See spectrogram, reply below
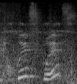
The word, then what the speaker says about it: Hwith: Am I saying that right? Hwith? – Yeah. – This village is called Hwith, right? – Yeah. – Hwith? – Like Hwith? Calm and wind.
